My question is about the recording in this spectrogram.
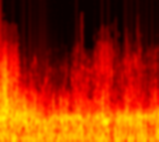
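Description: Seawater heard from underwater just after a person plunges in from a jump: a dense, muffled rushing and bubbling of churned water and air bubbles around the submerged action camera.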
